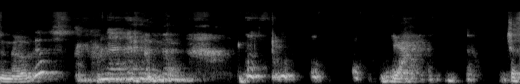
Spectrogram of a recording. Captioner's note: laughter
